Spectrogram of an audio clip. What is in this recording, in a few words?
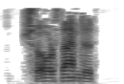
"shorthanded", English; adjectives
